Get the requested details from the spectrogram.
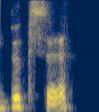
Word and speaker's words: Buyx: B-U-Y-X. Wie oft wird das falsch ausgesprochen? – Ich habe so einen Standardsatz, den ich immer sage. Büchs wie die Büchse.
